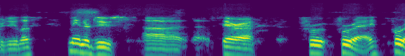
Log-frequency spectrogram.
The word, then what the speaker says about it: Fruy: So anyway, without further ado, let me introduce Sarah Fruy, right? Fruy. Fruy, like rhymes with Louis.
